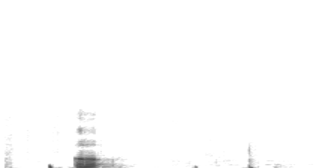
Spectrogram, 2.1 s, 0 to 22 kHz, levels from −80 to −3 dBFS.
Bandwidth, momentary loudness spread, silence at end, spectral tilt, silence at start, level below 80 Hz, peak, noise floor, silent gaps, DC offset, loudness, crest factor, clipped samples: 7.6 kHz; 25 LU; 0.4 s; -7.5 dB/octave; 0.3 s; -60 dBFS; -10 dBFS; -71 dBFS; none; under 0.1%; -32 LUFS; 26 dB; under 0.1%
